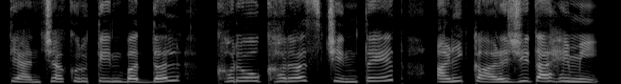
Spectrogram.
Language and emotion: Marathi, fearful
